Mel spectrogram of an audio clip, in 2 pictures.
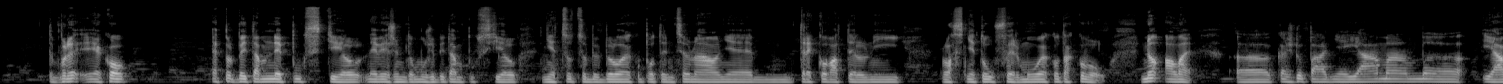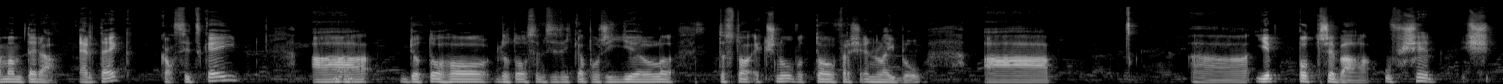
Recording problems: background chatter; faint; throughout; 4 voices, 30 dB below the speech

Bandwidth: 15 kHz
